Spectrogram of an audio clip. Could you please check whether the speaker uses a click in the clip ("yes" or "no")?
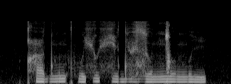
yes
